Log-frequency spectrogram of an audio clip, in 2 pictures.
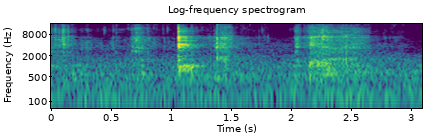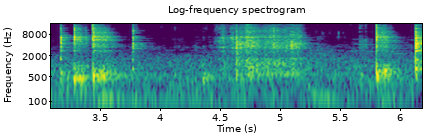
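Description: Steel spoon stirring cooked rice pulao in a metal pressure cooker, with several irregular scrapes and clinks of spoon against the pot, the loudest in the second half.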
